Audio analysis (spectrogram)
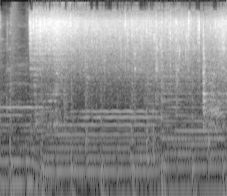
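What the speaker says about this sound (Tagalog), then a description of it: "So, susuti ko muna yung aking bawang." Garlic sautéing in hot oil in a pan as the first step of cooking blue crab, a steady loud sizzle and crackle close up that starts abruptly and continues without talk.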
